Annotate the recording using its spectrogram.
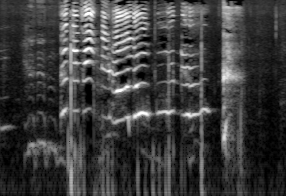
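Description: A young child's high-pitched voice, drawn out in long wavering tones like a sing-song wail, with a short breathy burst near the end.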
